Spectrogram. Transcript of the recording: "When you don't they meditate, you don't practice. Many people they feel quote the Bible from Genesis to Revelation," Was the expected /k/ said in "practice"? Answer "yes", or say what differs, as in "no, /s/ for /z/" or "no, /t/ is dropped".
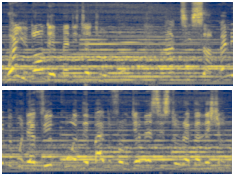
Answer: no, /k/ is dropped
